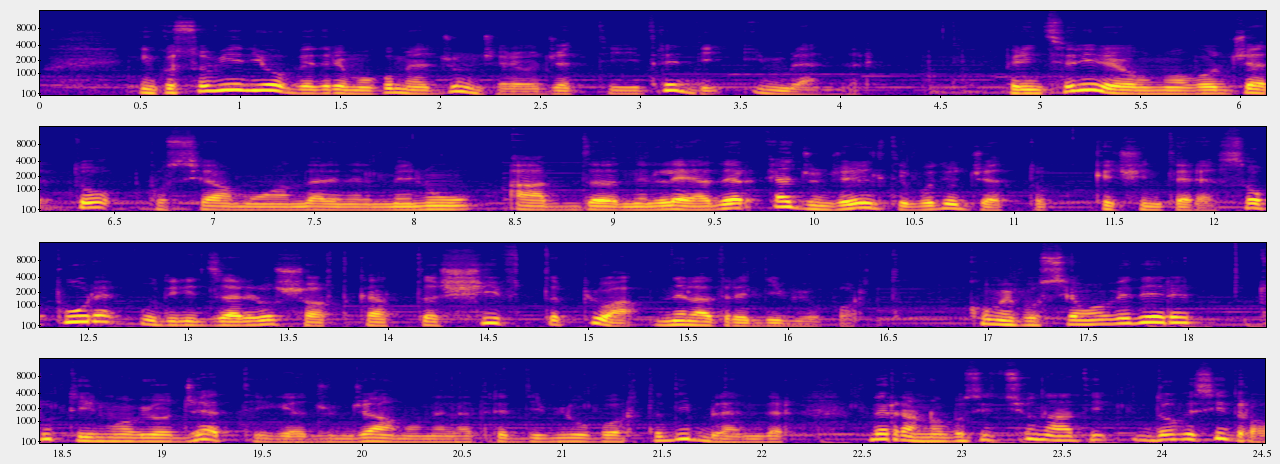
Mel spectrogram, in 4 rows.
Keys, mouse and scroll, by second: 5.8-16.5 drag, 13.3 shift+a, 16.3 ctrl+z, 16.3 shift+c, 16.5-19.0 shift+middle drag, 17.0 right click, 17.3 shift+a, 19.0 shift+right drag, 19.1-24.5 shift+middle drag, 19.6 shift+a, 21.6 shift+right click, 22.0 shift+a.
